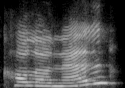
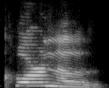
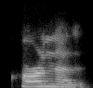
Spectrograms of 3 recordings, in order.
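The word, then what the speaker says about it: colonel: or before the noun it this is not colonal it's Coral okay you don't pronounce it colonal you pronounce it Corel okay using coordination or and subord coordination I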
